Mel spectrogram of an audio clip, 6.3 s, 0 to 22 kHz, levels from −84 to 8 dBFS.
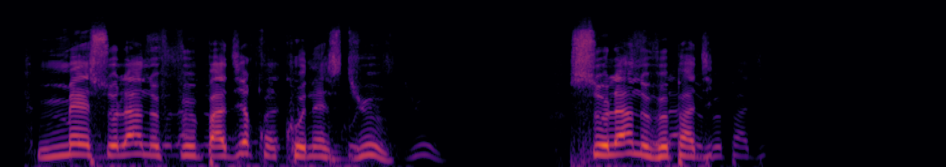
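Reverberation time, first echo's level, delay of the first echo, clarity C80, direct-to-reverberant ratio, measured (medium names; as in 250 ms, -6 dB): no reverb, -22.0 dB, 358 ms, no reverb, no reverb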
